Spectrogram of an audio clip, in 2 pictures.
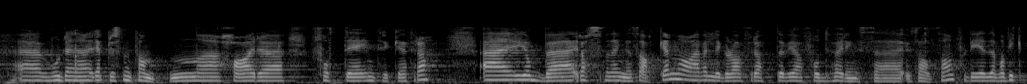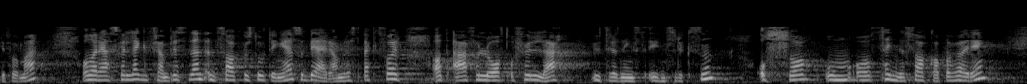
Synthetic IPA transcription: ʋʊɖɑnɾɛpɾəsənt̪ʰɑnt̪n̩hɑɾfɔt̪ːd̪ɛɪnt̪ʰɾʏkːəfɾɑː | æjɔbːəɾɑskmɛd̪ɛnːəsɑːkənɔæɪʋɛld̪ɪɡlɑːfɔɾɑt̪ʋɪhɑɾfɔd̪ːɦøːɾɪŋsʉ̰ːt̪ʰɑːllsɑnfɔɖiːd̪ɛʋɑɾʋɪkt̪ɪfɔɾmæɪ | ɔnɔɾjæɪskɑlɛɡːəfɾɑmpʰɾɛsɪd̪ɛnt̪ɛnsɑːkfɔʂt̪uːʈɪŋːəsɔbeːɾæmɾɛspɛkt̪fɔɾʔɑt̪ʰæɪfɔɭoːʋt̪ʰɔfœlːə | ʉːt̪ɾeːd̪nɪŋsɪnst̪ɾʉksn̩ | ʔɔsɔʔʊmɔsɛnːəsɑːkɑpʰɔɦøːɾɪŋ

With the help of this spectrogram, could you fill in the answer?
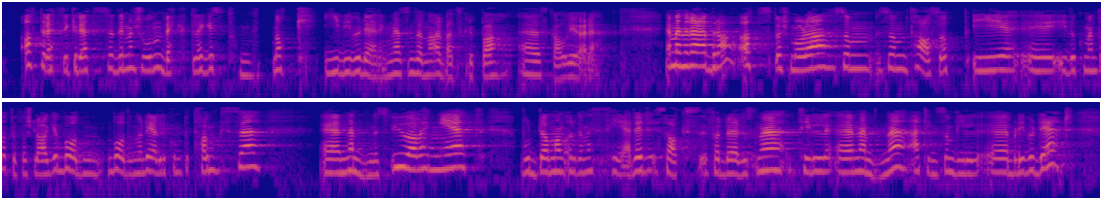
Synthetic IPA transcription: ʔɑt̪ɾɛt̪sɪkːəɾheːt̪sd̪ɪmənʂuːnn̩ʋɛkt̪lɛɡːəst̪ʰʊŋt̪nɔkːɪd̪ɪʋʉɖeːɾɪ̰ŋənəsɔmd̪ɛnːəɑɾbæɪd̪sɡɾʉpːɑskɑ̰ljø̰ːɾə̰jæɪmeːnəɖɛæɾbɾɑːʔɑ̰t̪spœʂmoːləsɔmsɔmt̪ʰɑːsɔpːɪ | ɪd̪ʊkʉmɛnt̪ɔt̪ːəfɔʂɭɑːɡəboboːd̪ənɔɖɛjɛlːəɾkʰʊmpət̪ʰɑŋsə | nɛmd̪ənəsʉːɑʋhɛŋːɪheːt̪ʋʊɖɑnmɑnɔɾɡɑnɪsḛːɾəɾsɑːksfɔɾbəɾeːd̪l̩sənət̪ʰɪlnɛmd̪ənəæ̰ʈʰɪŋːsɔmʋɪlbliːʋʉɖeːʈ

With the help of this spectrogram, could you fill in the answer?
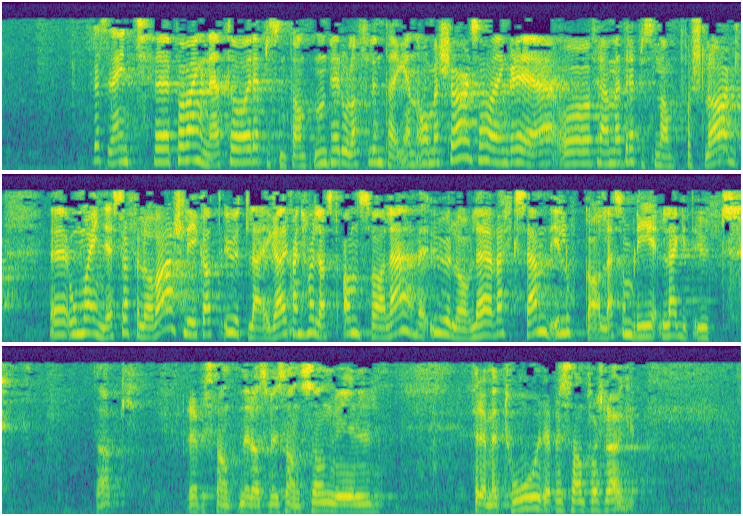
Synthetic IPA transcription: pʰɾɛsɪd̪ɛnt̪pʰɔʋæŋnət̪ʰɔɾɛpɾəsn̩t̪ʰɑnt̪n̩pʰeːɾuːlɑflʉnt̪ʰæɪɡə̰nɔmæɪʂøːɽsɔhɑɾɛnɡɽeːəʔɔfɾɛmɛt̪ɾɛpɾɛsn̩t̪ʰɑnt̪fɔʂɭɑːɡ | ʊmɔɛnd̪əst̪ɾɑfːəloːʋɑʂɭiːkɑt̪ʰʉːt̪læɪɡɑɾkʰɑnɦɔlːɑst̪ʰɑnsʋɑːɭəʋḛːʔʉːloːʋlɪʋæɾksɛmd̪ɪlʊkːɑ̰ːləsɔmbɽɪlɛɡd̪ʉːt̪ | t̪ʰɑk | ɾɛpɾəsn̩t̪ʰɑnt̪n̩ɾɑsmʉsɑnsɔnʋɪl | fɾɛmːət̪ʰuːɾɛpɾəsn̩t̪ɑnt̪fɔʂɭɑːɡ

